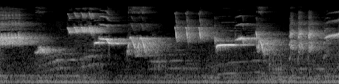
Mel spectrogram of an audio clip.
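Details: An agitated male Asian pied starling sings a rapid medley of bright whistles, buzzy blocks and upward-sweeping notes, loud and nearly continuous, over a faint low electrical hum.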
